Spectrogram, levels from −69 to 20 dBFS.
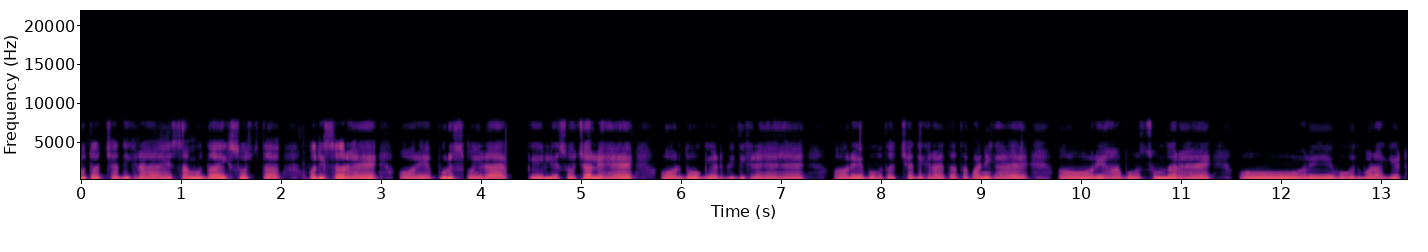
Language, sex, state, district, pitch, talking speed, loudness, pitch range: Hindi, male, Chhattisgarh, Balrampur, 155 Hz, 210 wpm, -20 LUFS, 145-165 Hz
